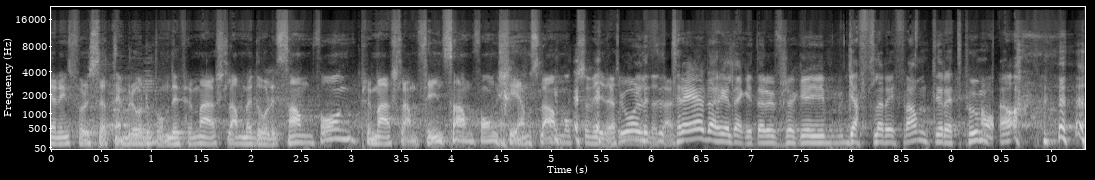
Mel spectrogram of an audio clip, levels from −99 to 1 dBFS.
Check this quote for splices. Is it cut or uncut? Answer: cut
